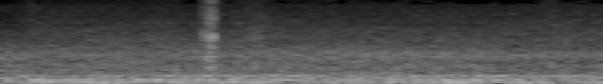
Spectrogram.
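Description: Steady low rumble of outdoor background noise, with one brief sharp click about two-thirds of a second in.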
